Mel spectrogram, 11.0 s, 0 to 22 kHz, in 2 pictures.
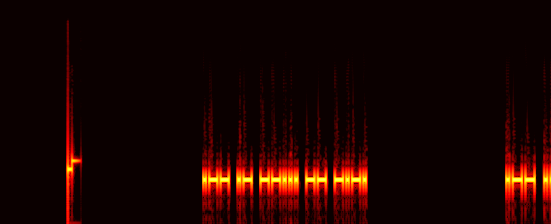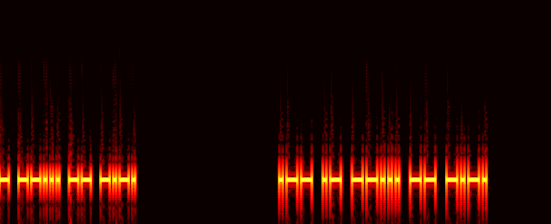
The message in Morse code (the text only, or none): WA7MC WA7MC WA7MC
